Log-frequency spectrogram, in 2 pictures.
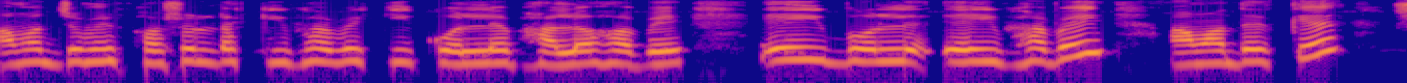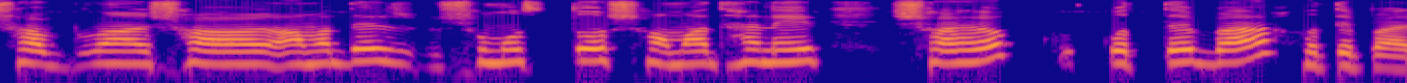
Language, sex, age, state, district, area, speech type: Bengali, female, 18-30, West Bengal, North 24 Parganas, rural, spontaneous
